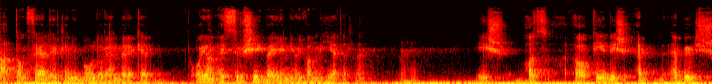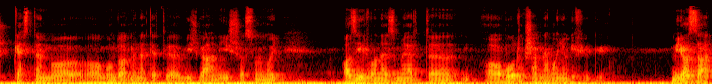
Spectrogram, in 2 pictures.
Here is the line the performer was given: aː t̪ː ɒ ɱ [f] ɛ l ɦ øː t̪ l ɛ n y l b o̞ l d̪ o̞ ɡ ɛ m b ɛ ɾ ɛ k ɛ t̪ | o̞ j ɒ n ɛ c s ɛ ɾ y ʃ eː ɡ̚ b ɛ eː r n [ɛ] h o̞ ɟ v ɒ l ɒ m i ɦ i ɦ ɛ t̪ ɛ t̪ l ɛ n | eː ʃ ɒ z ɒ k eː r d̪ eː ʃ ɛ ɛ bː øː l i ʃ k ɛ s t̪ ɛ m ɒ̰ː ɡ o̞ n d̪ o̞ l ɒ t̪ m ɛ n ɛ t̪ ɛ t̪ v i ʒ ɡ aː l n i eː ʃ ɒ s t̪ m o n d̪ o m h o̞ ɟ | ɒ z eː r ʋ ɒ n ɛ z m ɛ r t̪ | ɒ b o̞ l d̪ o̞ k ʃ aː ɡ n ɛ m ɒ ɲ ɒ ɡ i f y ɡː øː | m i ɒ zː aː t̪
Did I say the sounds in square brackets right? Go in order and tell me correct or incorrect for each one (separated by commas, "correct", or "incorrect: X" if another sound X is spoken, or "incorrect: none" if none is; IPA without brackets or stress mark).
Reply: correct, incorrect: i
